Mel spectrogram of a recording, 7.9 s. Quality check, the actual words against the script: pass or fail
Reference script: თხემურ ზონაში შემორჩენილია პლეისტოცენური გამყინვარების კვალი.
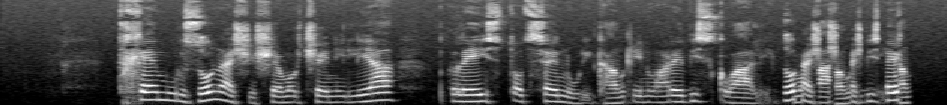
fail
